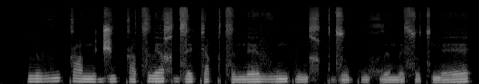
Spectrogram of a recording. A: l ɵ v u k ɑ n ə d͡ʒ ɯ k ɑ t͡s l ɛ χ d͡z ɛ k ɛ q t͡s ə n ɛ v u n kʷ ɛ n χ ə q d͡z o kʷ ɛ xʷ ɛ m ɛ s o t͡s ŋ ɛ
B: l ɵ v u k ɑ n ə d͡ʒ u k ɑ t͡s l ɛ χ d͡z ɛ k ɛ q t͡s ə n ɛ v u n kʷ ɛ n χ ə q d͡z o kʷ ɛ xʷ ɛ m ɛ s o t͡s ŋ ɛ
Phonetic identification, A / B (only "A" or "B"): A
